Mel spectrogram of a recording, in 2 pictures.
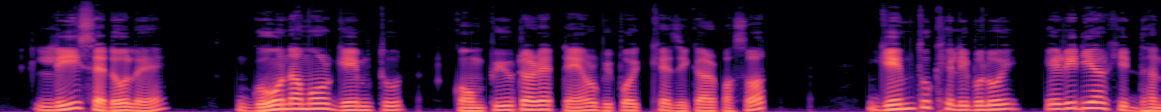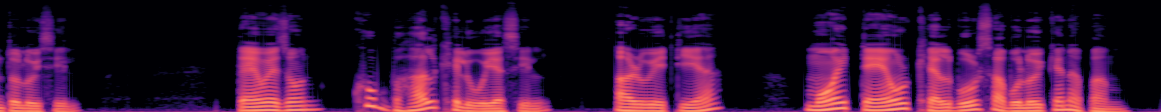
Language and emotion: Assamese, sad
